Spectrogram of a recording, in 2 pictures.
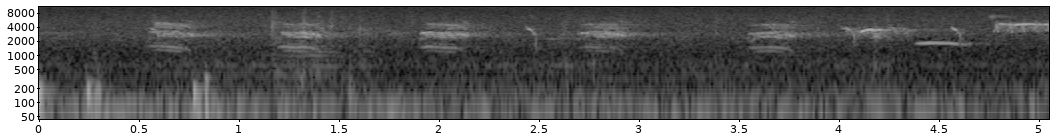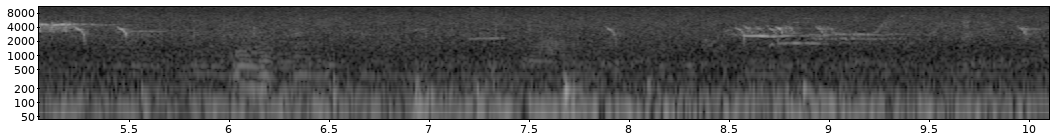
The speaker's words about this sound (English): Recording close contact calls of a wild bird.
